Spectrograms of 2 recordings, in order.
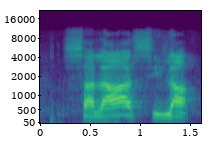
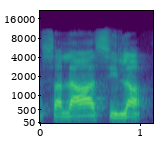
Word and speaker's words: سلاسلا: سورہ دہر رکوع 1، لکھنے میں سلاسلا اور پڑھنا ہے سلاسلا الف کے بغیر، جو لام کے بعد الف ہے آخر میں وہ نہیں پڑھا جائے گا، سلاسلا وَأَغْلَالًا وَسَعِيرًا۔ سپارہ نمبر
